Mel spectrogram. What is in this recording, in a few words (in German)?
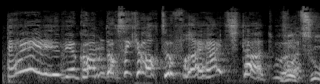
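Ältere Frau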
